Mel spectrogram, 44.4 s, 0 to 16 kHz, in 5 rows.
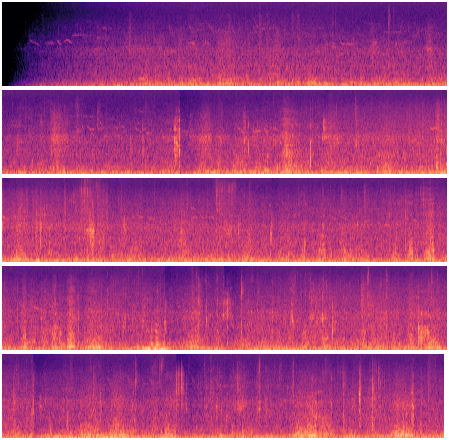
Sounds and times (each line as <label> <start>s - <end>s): Hereford Cattle 2.5s - 30.8s
Hereford Cattle 31.4s - 44.4s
